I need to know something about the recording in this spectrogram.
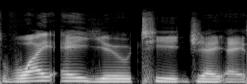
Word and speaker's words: Yautja: The Yautja, I think is how it's pronounced. I think it's the creature's species. Yautja, I think. Yautja. Yautja. It's Yautja.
